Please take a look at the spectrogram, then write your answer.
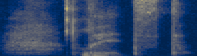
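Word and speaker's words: Liszt: next airport person is list at least that's where that's how we say his name in American English list Fierce got it spelled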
